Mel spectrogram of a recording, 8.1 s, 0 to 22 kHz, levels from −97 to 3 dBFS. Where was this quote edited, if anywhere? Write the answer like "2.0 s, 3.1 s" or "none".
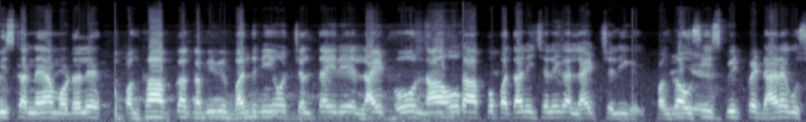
1.2 s, 4.6 s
